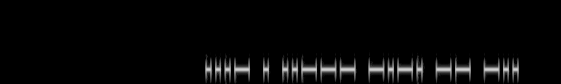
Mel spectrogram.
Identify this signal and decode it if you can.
Morse code, heard as a keyed tone, about 25 wpm, 700 Hz. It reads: VE2CMD
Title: DXCC-100 Call Signs - 6 Characters - Repeated 3x - 25wpm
